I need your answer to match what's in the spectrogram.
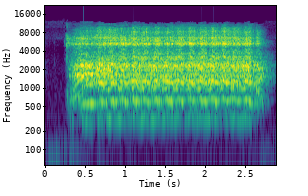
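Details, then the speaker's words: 1981 Suzuki GS650GL during rebuild, cranking on a substitute good battery: strong even starter whir held about 2.5 seconds without sagging; turns over freely, confirming the old battery was bad. "but man was that a lot more power holy heck so yeah I'm going to say that battery shot okay let's see if she'll turn over better"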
